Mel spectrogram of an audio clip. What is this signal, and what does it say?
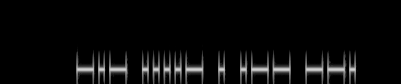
Morse code, heard as a keyed tone, about 22 wpm, 700 Hz. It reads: K4EWG
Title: Call Signs Repeated 2x - 22wpm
